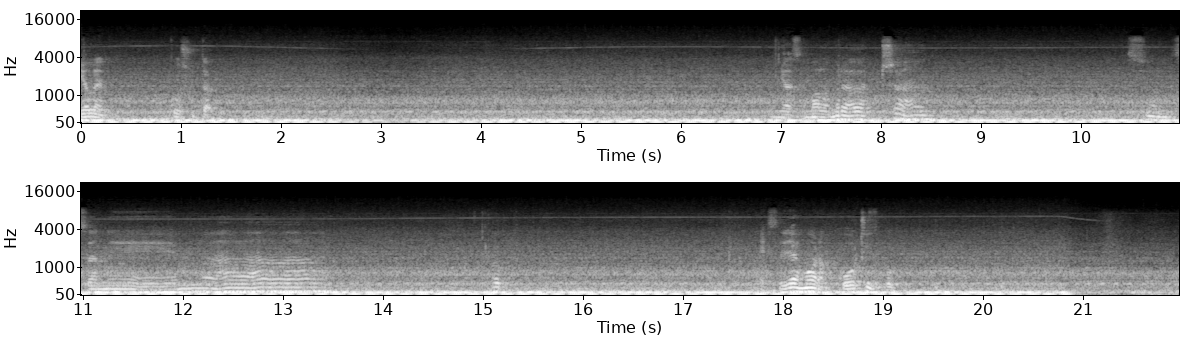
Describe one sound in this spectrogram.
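A truck engine drones steadily, then cuts out.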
